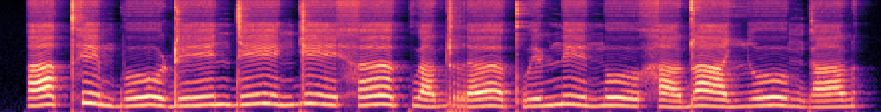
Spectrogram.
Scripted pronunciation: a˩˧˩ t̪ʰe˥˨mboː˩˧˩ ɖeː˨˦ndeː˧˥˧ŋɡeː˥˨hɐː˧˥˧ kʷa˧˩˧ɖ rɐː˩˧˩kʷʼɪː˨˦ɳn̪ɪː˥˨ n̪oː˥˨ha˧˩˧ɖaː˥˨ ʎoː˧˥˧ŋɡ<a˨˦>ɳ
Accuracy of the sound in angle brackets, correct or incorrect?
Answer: correct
